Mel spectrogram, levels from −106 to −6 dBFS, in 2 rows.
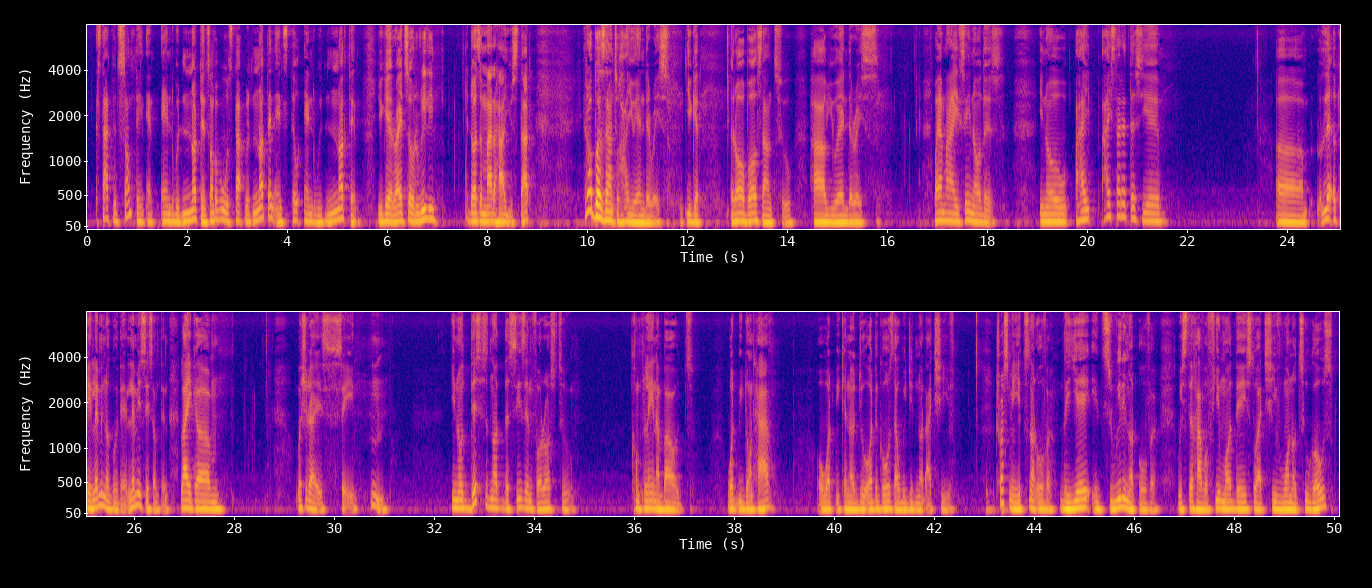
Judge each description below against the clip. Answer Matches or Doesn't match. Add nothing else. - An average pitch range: Doesn't match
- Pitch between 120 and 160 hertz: Doesn't match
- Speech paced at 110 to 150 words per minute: Doesn't match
